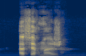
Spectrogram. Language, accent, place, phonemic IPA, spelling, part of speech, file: French, France, Lyon, /a.fɛʁ.maʒ/, affermage, noun, LL-Q150 (fra)-affermage.wav
- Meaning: 1. tenant farming 2. rent paid by a tenant farmer 3. leasing of advertising space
